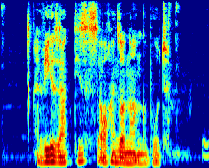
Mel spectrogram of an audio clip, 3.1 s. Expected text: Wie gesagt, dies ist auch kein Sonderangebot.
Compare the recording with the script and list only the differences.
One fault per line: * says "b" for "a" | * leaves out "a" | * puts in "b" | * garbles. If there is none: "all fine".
* says "ein" for "kein"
